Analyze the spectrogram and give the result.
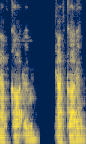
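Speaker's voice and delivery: normal talking voice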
